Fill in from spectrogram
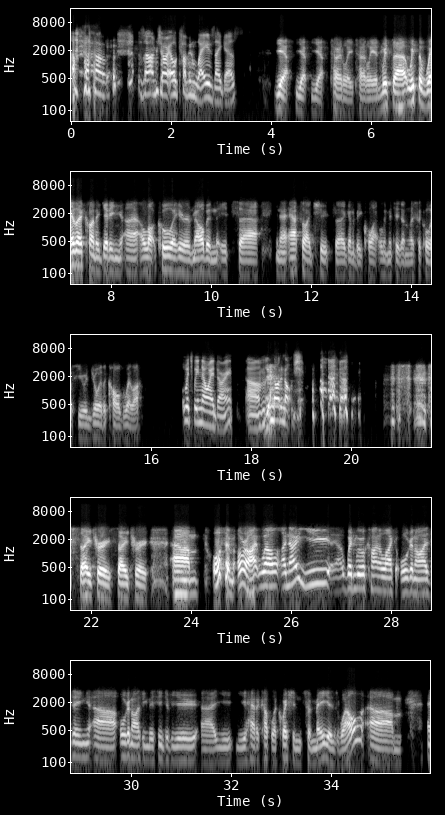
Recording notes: on the phone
